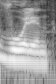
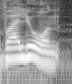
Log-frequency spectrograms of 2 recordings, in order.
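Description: First: The stress is on the first syllable. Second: The stress is on the second syllable. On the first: This is the current pronunciation. The speaker calls it right. "сейчас правильно только" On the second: This is the older pronunciation. The speaker calls it wrong. "раньше произносили"

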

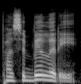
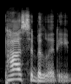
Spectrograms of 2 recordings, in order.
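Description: First: The stress falls on the usual syllable. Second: The stress falls on a misplaced syllable. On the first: The speaker calls it right. "במקום possibility" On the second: The speaker calls it wrong. "של הסטרס במקומות לא נכונים. גם דוברים הודים"

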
